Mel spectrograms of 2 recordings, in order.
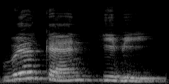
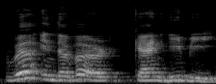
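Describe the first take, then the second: First: Said in the usual way. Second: Slow "Where in the world can he be?", stress on "Where"; emphatic. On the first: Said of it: "normal तरीके से आप कहेंगे". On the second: Shown as a demonstration. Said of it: "जोर देकर बोलें". ("Where in the world can he be?" ज़ोर देकर)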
